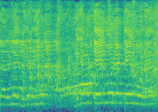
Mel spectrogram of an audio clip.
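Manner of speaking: घबराई आपत्ति. Retold or imitated. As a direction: yelp the correction in mock panic. Victim corrects gunman, protesting. (ऊँची आवाज़ में घबराकर)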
